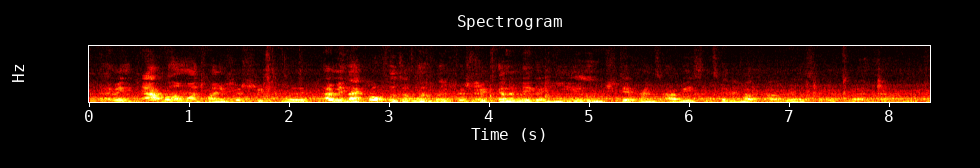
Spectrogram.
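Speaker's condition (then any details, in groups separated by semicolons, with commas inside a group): No condition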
